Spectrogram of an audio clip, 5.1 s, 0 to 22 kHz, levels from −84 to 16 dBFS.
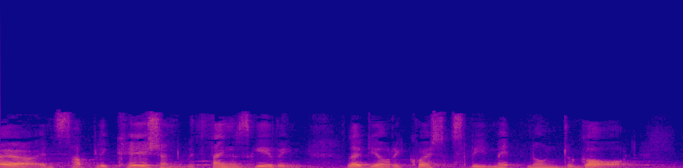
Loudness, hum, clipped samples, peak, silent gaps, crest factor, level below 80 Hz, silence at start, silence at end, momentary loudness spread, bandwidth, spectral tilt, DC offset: -31 LUFS; none; under 0.1%; -12 dBFS; none; 18 dB; -60 dBFS; 0 s; 0 s; 8 LU; 8 kHz; -6 dB/octave; under 0.1%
